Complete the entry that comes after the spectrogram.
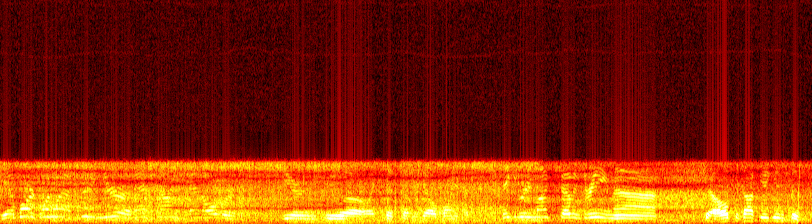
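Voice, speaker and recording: Higher-voiced man through heavy radio static. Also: big pitch swings, a little fast, gravelly. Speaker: amateur radio operator calling in. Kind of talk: casual ham radio chat. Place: outdoors, front yard portable radio setup. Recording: distant, tinny radio link with loud static.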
